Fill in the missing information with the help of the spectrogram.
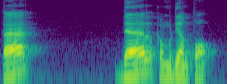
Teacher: ta, dal, dan to itu keluar dari ujung lidah yang bertemu dengan pangkal gigi seri atas.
